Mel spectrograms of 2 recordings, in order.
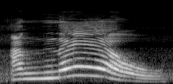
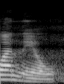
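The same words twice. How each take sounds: First: Anel called out high, the second syllable stretched; calling out Anel. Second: Said in the usual way. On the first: Shown as a demonstration. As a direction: call Anel as if summoning it, leaning on "nel". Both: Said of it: "Vamos chamar o anel".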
